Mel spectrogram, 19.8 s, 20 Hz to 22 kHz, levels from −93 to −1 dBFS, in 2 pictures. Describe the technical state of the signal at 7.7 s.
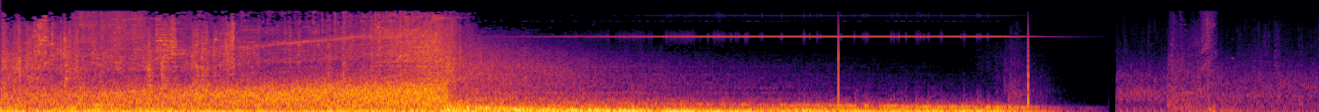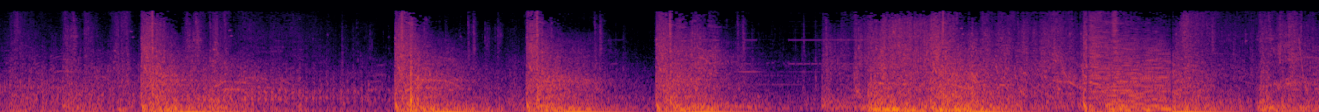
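At 7.71 to 7.73 s there is a single loud pop, peaking about 15 dB above the surrounding signal. It is most likely a sudden voltage step or pulse from a plug, switch, static discharge or driver glitch. It sounds as a sharp thump, with the audio continuing underneath.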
